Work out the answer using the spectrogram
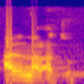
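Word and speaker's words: المرأة: একটা হলো ইমরাতুন শব্দের পূর্বে যদি আলিফ লাম আসে তাহলে উচ্চারণ হবে আল মারআতু, আর ইমরাতুন শব্দের শুরুতে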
